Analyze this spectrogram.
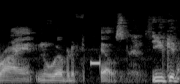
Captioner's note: beep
